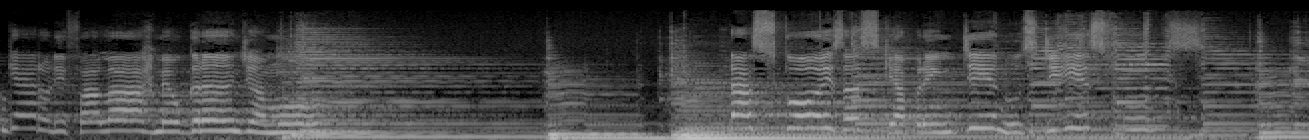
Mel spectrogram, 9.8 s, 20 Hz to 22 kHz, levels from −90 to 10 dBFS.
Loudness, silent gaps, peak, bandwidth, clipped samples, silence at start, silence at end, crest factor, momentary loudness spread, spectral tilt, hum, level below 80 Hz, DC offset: -26 LUFS; none; -8 dBFS; 16 kHz; under 0.1%; 0 s; 0 s; 18 dB; 14 LU; -4.5 dB/octave; none; -34 dBFS; under 0.1%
